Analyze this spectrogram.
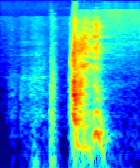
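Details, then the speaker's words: An adult man (a dad) sneezing during a live game stream: a couple of quick indrawn breaths, then a loud, forceful two-part burst of air, a big sneeze. "bless you bless you bless thank you thank you with the dad's sneeze thank you that sounded like you threw up a lung"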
